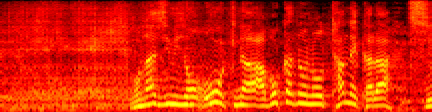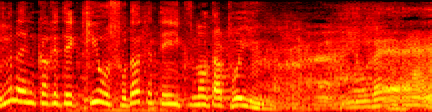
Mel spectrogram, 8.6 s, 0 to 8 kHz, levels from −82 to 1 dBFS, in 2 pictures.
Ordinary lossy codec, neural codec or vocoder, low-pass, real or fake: none; codec, 16 kHz, 2 kbps, X-Codec, WavLM features, trained on Multilingual LibriSpeech; none; fake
